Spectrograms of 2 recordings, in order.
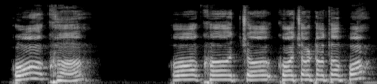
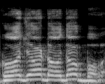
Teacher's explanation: ক খ চ, ক চ ট থ প, খ জ ঠ থ ফ, এরা সবাই অঘোষ। আর গ জ ড দ ব এগুলো হচ্ছে ঘোষ ধ্বনি। তাহলে কি হচ্ছে, অঘোষ ধ্বনি ঘোষ ধ্বনিতে পরিবর্তন হয়ে যাচ্ছে।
